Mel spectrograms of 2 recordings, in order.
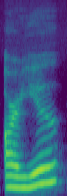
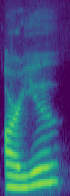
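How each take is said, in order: No difference in how they are said.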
